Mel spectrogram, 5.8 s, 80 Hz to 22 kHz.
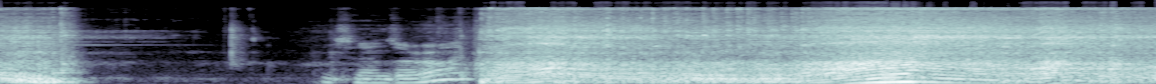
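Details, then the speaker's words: Alpina/Alko Champion 38cc chainsaw after carb clean and broken tank pipes replaced, high and low screws set 1 1/4 turns out, started with choke: fires and revs cleanly with throttle; normal running. "There we go. Alright, so back and running again, which is great because it's a really nice saw to use."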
